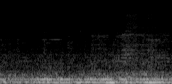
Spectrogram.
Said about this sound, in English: Oh, the traffic.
